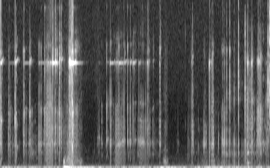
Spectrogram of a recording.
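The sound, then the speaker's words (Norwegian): Small metal screws, fittings for attaching a bicycle kickstand, ordered online, rattle and clink inside a package, a scattered jingle of light metallic ticks with one sharper knock early on, with no voices. “Er det skrue med washer?”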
